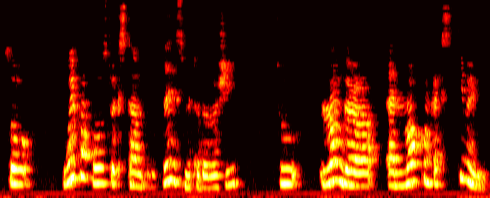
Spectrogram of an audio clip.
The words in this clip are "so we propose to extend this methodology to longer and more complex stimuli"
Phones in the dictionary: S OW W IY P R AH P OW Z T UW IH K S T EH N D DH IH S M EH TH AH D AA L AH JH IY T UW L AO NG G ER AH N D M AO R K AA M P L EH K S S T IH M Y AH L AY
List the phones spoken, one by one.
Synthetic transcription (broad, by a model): S OW W IY P R AH P OW Z T UW IH K S T EH N D DH IH S M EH T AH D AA L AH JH IY T UW L AO NG G ER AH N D M AO R K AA M P L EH K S S T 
